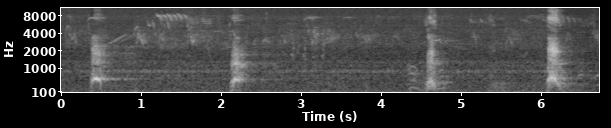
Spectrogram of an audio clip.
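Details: Eight-week-old puppies from the neighbour's dog Sunny, six in the litter: four separate shrill yaps spaced about two seconds apart over a soft hissing background.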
